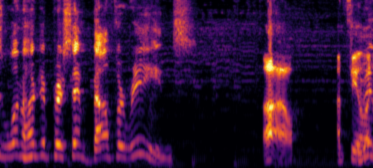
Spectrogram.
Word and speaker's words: Balverine: Balverine. Yeah. Balverines. Boy, I pronounced right.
